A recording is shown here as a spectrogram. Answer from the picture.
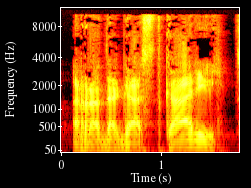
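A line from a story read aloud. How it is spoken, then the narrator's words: Scornful laughing interruption. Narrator (Russian): с хохотом перебил меня Саруман, и его презрение прорвалось наружу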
